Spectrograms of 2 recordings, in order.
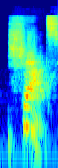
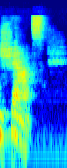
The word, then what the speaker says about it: Schatz: Now, this guy, the duper's delight here, is Schatz. Yeah, that's how I pronounce his name, Brian Schatz.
